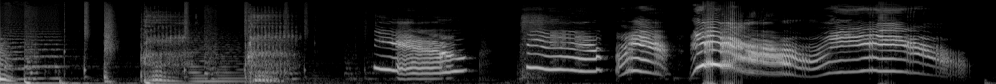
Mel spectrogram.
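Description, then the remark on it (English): A voice imitates a cat, starting with rough, rattling purr-like sounds, then a run of about five drawn-out, wavering meows, loud, one after another with brief gaps. “There's a cat party. I quite enjoyed the purrs, actually.”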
